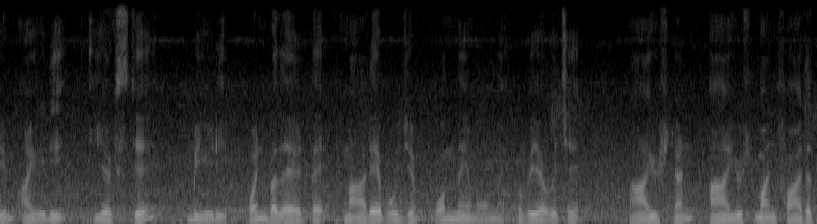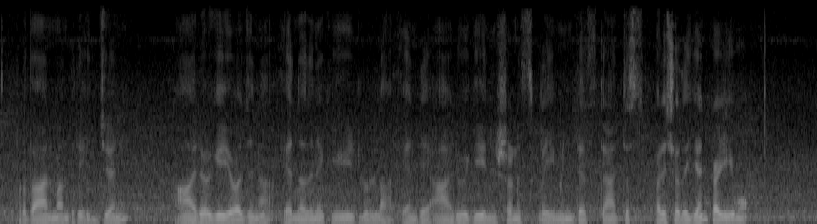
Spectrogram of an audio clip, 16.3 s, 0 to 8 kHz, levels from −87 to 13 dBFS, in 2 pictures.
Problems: none marked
